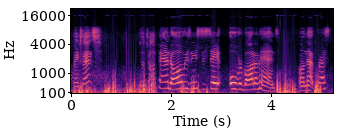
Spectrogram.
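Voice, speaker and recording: A woman coaching paddlers in an informal, encouraging way, giving careful, unhurried step-by-step instructions outdoors. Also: high voice. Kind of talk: hands-on sports instruction. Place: outdoors on a boat. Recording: very noisy outdoor recording.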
